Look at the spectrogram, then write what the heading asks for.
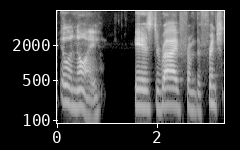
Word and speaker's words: Illinois: Just remember the S is silent. It's Illinois, not Illinois, just Illinois.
